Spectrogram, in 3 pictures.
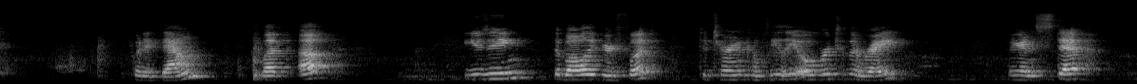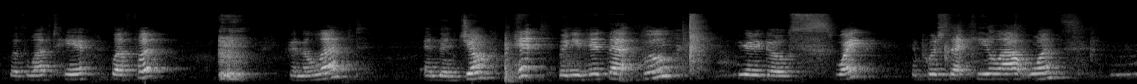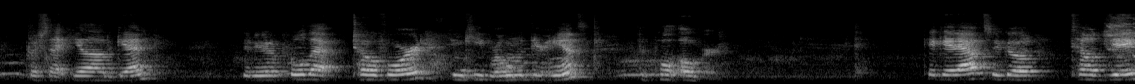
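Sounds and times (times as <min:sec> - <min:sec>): woman speaking: 0:01.4 - 0:03.5, 0:04.7 - 0:09.1, 0:10.1 - 0:13.2, 0:14.3 - 0:18.2, 0:18.8 - 0:22.3, 0:23.0 - 0:24.3, 0:25.2 - 0:30.0, 0:32.0 - 0:34.0.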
